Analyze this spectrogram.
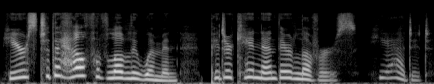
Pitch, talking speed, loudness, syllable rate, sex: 270 Hz, 165 wpm, -18 LUFS, 6.0 syllables/s, female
